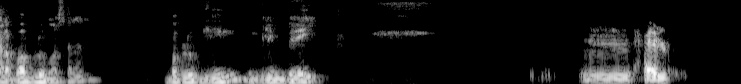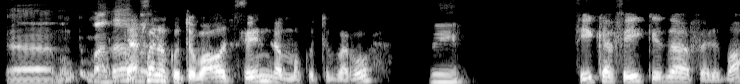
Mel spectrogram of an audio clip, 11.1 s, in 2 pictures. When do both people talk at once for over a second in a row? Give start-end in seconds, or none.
none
